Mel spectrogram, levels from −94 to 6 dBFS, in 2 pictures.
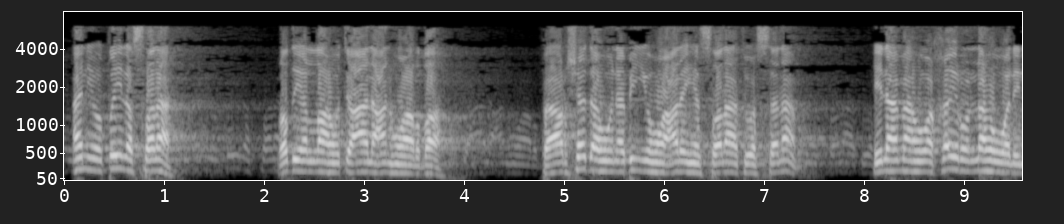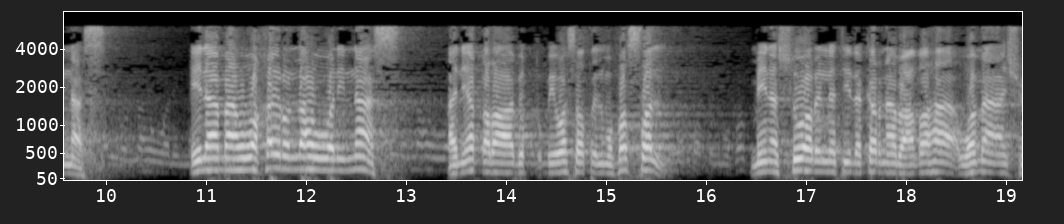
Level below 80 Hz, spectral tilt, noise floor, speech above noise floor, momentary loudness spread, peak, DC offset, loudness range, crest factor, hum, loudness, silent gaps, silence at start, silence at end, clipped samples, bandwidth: -56 dBFS; -3 dB/octave; -42 dBFS; 27 dB; 8 LU; 0 dBFS; under 0.1%; 2 LU; 14 dB; none; -15 LUFS; none; 0.1 s; 0 s; under 0.1%; 6.4 kHz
